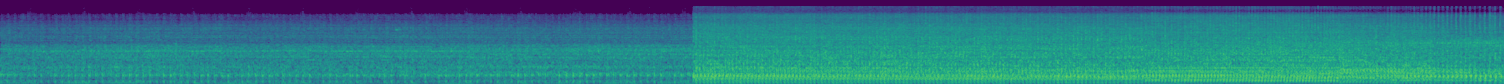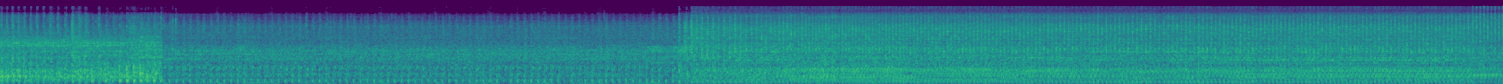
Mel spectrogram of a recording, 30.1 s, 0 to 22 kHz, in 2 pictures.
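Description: Frontier OS23 portable bandsaw mill running: its engine runs steadily while the band blade cuts through a log. The sound is quieter at first, then changes level suddenly several times.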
